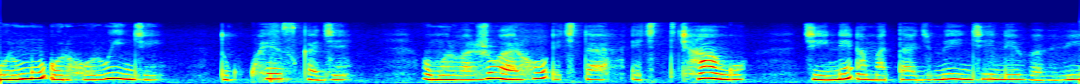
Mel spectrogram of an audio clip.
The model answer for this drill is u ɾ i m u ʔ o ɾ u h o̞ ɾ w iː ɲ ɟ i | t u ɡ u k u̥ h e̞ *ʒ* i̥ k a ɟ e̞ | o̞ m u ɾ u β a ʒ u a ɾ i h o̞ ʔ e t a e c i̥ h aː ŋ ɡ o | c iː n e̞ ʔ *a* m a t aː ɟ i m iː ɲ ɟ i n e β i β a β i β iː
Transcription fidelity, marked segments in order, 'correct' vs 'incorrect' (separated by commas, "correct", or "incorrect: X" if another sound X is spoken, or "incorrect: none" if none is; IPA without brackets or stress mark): incorrect: z, correct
